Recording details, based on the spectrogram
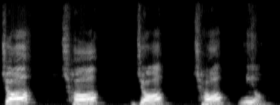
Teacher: এগুলো যখন উচ্চারণ করি আমাদের তালু থেকে বাতাস বের হচ্ছে, এই কারণে এগুলোকে আমরা বলে থাকি তালব্য ধ্বনি।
